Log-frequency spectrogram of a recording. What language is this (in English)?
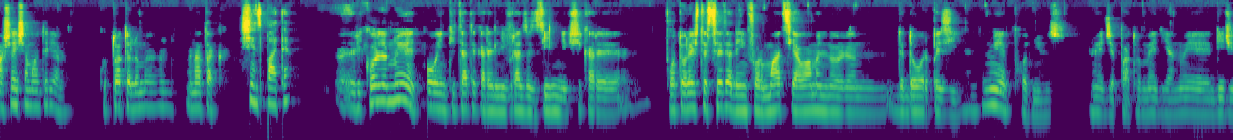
Romanian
